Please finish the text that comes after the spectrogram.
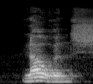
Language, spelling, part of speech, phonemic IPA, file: Dutch, Laurens, proper noun, /ˈlɑu̯.rə(n)s/, Nl-Laurens.ogg
- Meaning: a male given name, equivalent to English Laurence or Lawrence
